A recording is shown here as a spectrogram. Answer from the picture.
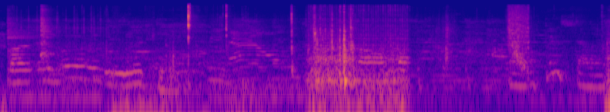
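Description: Faint talk and laughter over soft background music, with a sharp click about two seconds in and another near the end.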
